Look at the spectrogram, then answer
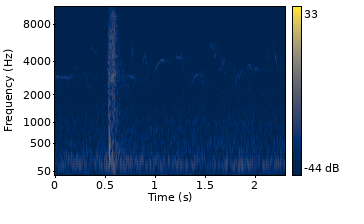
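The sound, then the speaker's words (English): A single sharp thwack of an arrow striking an android just above its sixth intercostal support, brief and fairly loud, set against a quiet outdoor background with faint birdsong and a low hum. “The arrow impacted just above my sixth intercostal support, penetrating my secondary subprocessor.”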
